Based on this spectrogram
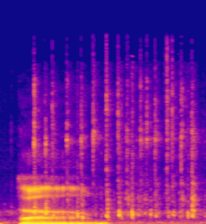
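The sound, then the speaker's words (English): Rapid clicking of computer keys typed in quick, uneven bursts, fairly loud, with a voice briefly speaking near the start, as someone looks up a video game's release date. “Sorry for the typing, friends.”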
